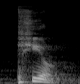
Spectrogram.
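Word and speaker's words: pure (πῦρ): It's actually spelled P-Y-R. But it's pronounced pure, like P-U-R. But it's Greek.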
